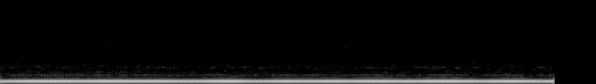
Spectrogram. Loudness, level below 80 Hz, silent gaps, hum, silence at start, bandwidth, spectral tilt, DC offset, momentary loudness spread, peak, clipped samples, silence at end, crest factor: -22 LUFS; -68 dBFS; none; none; 0 s; 0.8 kHz; -14 dB/octave; under 0.1%; 2 LU; -16 dBFS; under 0.1%; 0.4 s; 6 dB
